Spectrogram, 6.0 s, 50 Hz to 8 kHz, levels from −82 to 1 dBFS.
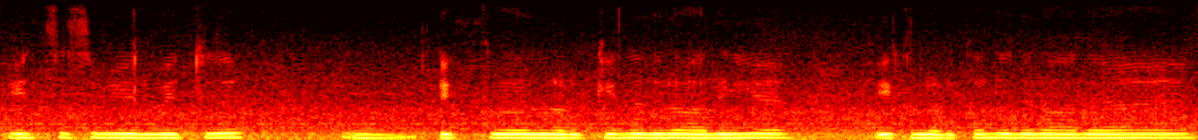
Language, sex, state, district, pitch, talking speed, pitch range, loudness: Punjabi, female, Punjab, Fazilka, 205 Hz, 150 wpm, 200-210 Hz, -12 LUFS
